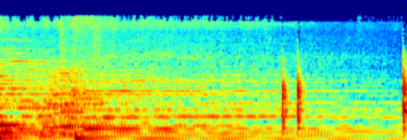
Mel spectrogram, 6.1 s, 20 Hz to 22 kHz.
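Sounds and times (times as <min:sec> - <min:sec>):
sustained music: 0:00.0 - 0:06.1
firm knocking on a door: 0:04.2 - 0:04.6.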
